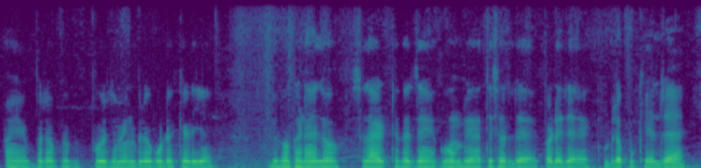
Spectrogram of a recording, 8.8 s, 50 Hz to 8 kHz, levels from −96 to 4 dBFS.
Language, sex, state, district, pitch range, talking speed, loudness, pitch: Marwari, male, Rajasthan, Nagaur, 125-130 Hz, 205 wpm, -30 LUFS, 130 Hz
